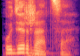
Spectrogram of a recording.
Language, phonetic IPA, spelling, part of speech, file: Russian, [ʊdʲɪrˈʐat͡sːə], удержаться, verb, Ru-удержаться.ogg
- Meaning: 1. to keep, to remain 2. to hold one's ground, to hold out 3. to keep (from), to refrain (from) 4. passive of удержа́ть (uderžátʹ)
